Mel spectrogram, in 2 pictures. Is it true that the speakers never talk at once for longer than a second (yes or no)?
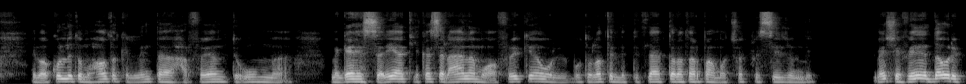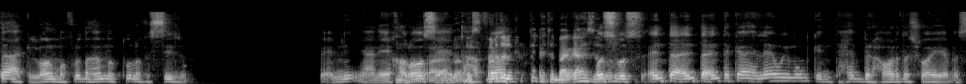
no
